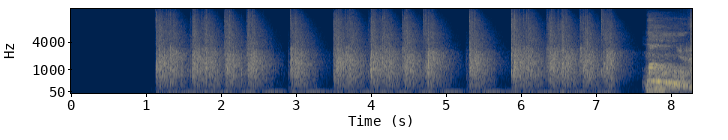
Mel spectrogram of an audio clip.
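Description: Rhythmic hand claps, about two a second in repeating groups, each with a ringing tail, opening a soundtrack song. The song comes in with heavy bass and singing just before the end.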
